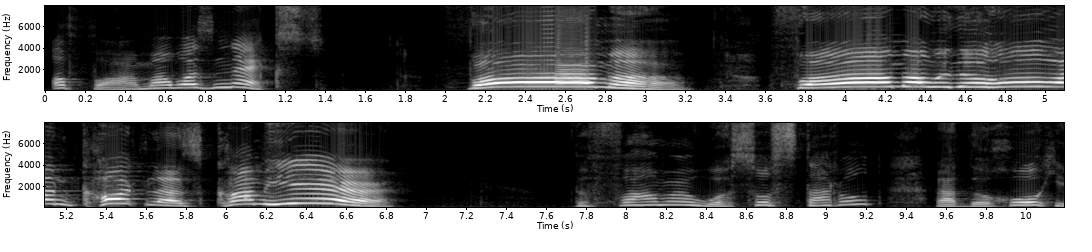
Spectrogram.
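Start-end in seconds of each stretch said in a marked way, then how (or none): 2.1-6.9 loud call. Acted. Tree calls the farmer.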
